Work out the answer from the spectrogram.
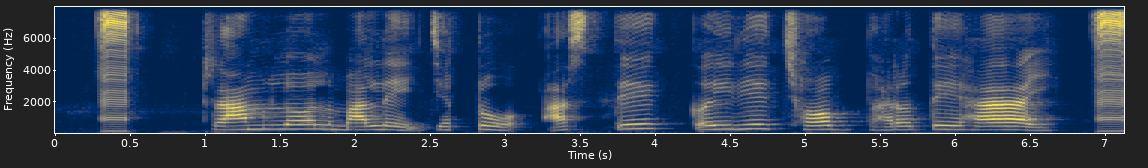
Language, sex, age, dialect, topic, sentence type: Bengali, female, 18-24, Jharkhandi, banking, statement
